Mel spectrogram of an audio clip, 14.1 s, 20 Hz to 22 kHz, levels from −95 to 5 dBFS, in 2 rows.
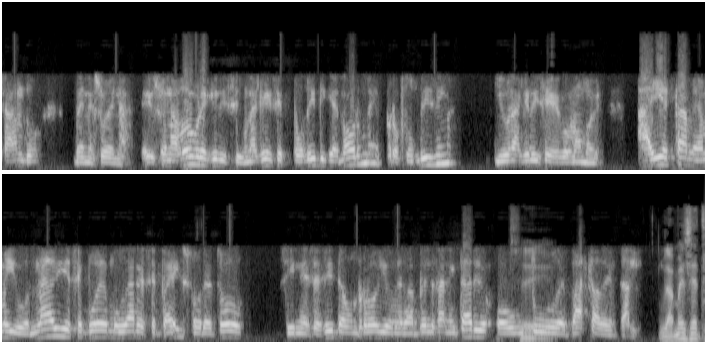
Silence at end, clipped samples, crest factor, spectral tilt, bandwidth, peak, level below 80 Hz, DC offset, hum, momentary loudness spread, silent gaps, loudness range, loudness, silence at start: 0 s; under 0.1%; 14 dB; -5.5 dB/octave; 10 kHz; -6 dBFS; -54 dBFS; under 0.1%; none; 7 LU; none; 2 LU; -19 LUFS; 0 s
